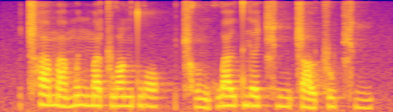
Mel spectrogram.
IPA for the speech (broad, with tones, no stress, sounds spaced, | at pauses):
ʈ͡ʂʰ ä˥ m ä˧˥ m ə˥˧ n m ä˥˩ ʈ͡ʂ w ɑ˥ ŋ t̪ w ɔ˥˩ | ʈ͡ʂʰ ɤ˨˩ ŋ x w a˥ ɪ̯ t̪ j ɛ˥˩ t͡ɕʰ i˧˥ ŋ ʈ͡ʂ ɑ˨˩ ʊ̯ ʈ͡ʂ u˧˥ t͡ɕʰ i˨˩˦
